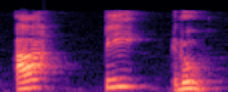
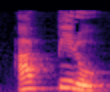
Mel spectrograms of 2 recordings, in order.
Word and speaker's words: apiru: e que se pronuncia como U. Então fica A-P-R-U, apiru, apiru.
